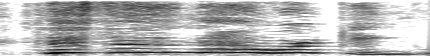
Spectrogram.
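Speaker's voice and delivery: very high mock whine of frustration; frustrated wail. Coach showing it's okay to cry, frustrated. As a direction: wail it like a kid about to cry. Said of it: "okay to be frustrated and just cry".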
